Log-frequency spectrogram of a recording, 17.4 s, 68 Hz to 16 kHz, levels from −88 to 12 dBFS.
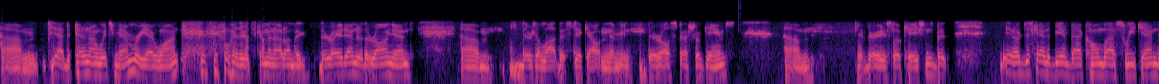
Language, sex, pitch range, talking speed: English, male, 110-125 Hz, 170 wpm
